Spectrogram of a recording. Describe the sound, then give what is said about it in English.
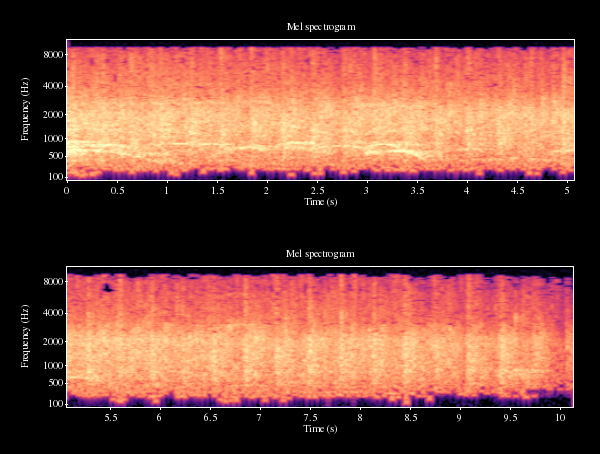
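An audience at a morning worship service applauding as a shout out to friends in Stanford: a dense, steady wash of many hands clapping for about ten seconds, with a few faint voices mixed in, easing off slightly toward the end. “Would you give a big shout out to them?”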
